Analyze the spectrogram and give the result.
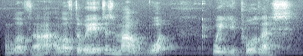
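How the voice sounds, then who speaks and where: A man in his forties hosts a casual beer review vlog, talking to camera in a small room with enthusiastic rambling and lots of fillers. His mid-range voice moves at normal speed, and the roomy, echoey home recording has a little hiss or hum.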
